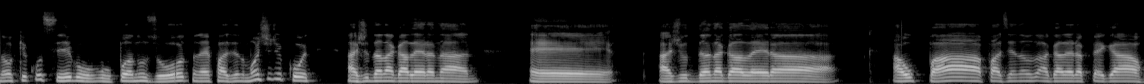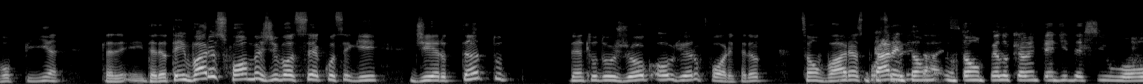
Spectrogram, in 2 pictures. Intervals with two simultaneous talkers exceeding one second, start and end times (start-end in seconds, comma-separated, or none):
19.8-21.1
